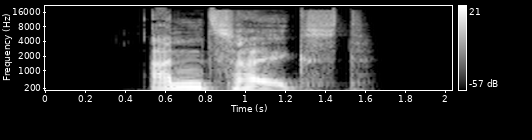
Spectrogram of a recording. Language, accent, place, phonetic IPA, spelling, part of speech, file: German, Germany, Berlin, [ˈanˌt͡saɪ̯kst], anzeigst, verb, De-anzeigst.ogg
- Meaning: second-person singular dependent present of anzeigen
